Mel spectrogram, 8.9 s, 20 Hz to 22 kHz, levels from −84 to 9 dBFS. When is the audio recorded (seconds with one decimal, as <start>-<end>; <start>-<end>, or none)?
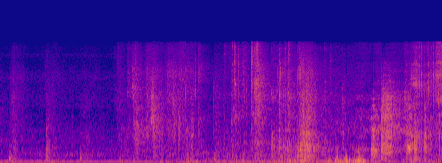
0.0-7.1; 8.2-8.9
